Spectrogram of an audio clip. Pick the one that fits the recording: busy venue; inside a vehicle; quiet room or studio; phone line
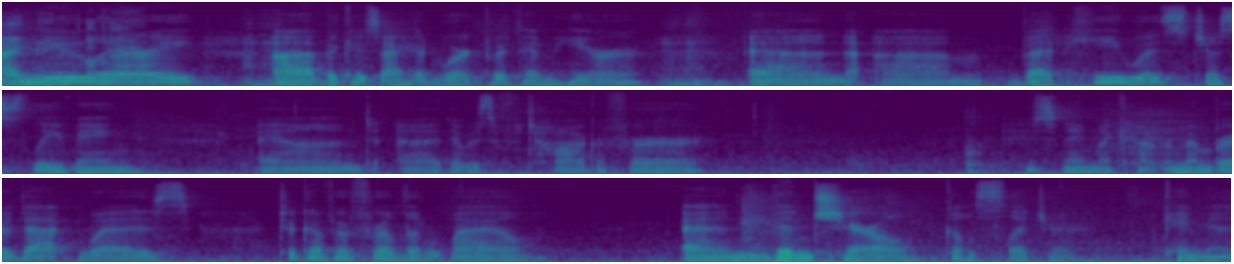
busy venue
